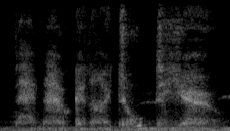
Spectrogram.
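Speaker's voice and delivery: put-on girl unsure how to speak to the giant; whisper. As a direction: whisper it helplessly. Sophie whispering.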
